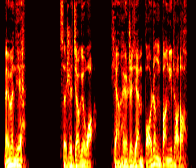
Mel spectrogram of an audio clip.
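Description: Man doing a gruff, low-voiced warrior uncle. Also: a little fast. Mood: helpful, blunt. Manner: blunt, grumbling. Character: gruff, blunt middle-aged warrior uncle.

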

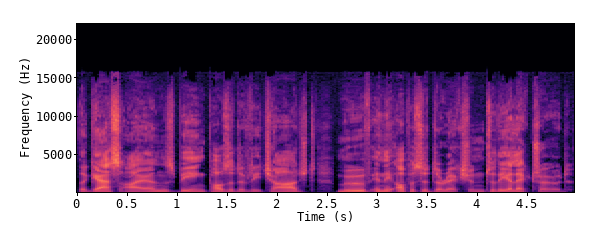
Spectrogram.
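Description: Deep-voiced male instructional narrator, very lively intonation. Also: dry recording, clean studio sound. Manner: measured, formal explaining. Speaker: narrator of a training video. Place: close, dry studio voice-over.

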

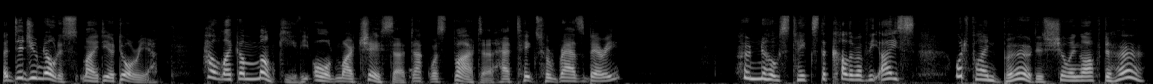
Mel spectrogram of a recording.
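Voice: medium pitch, big pitch swings, moderate pace, no room sound, clean studio sound, pitched above the performer's own voice, lightly acted. A storybook narrator voicing a foppish young aristocratic officer, gossiping in an arch, mocking way. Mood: mocking, amused.

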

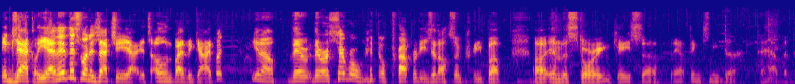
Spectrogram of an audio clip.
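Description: A middle-aged man in casual podcast chat as a guest, rambling haltingly and repeating words as he explains. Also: fairly high pitch, animated, sharp tone.

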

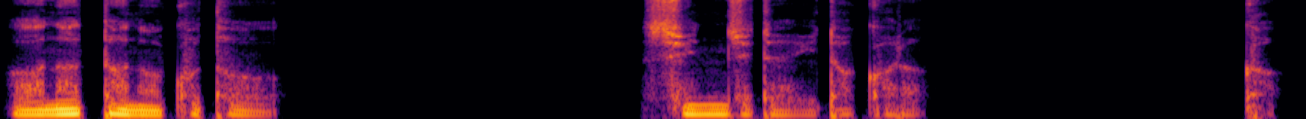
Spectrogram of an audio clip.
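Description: A young man in his twenties playing a treacherous, smooth-tongued captive prince and spy in a Japanese audio drama, with courteous, theatrical speech that can turn mocking. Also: very deep voice, little pitch movement, dark tone, no echo, clean studio sound, full character voice. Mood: earnest pleading. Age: 20s. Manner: slow, theatrical, courteous speech slipping into taunts. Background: background music.

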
